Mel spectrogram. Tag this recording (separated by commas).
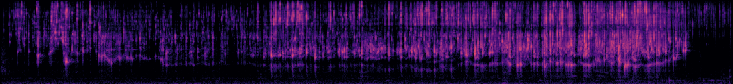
Liquid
